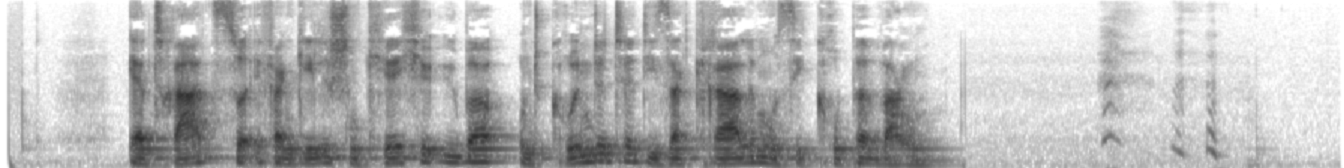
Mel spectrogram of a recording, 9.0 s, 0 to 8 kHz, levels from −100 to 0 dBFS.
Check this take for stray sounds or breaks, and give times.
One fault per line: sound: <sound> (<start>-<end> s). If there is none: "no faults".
sound: laugh (7.3-8.2 s)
